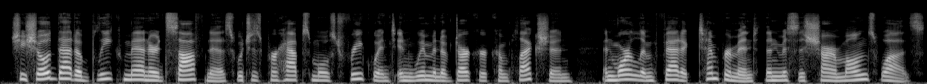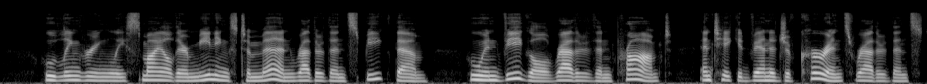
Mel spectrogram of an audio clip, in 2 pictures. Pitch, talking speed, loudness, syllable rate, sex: 190 Hz, 155 wpm, -19 LUFS, 4.7 syllables/s, female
